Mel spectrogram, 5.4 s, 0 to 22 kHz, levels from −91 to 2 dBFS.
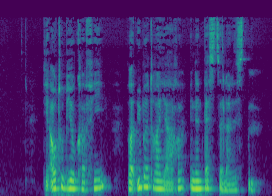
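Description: Speech recording; no technical faults detected anywhere in the clip.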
